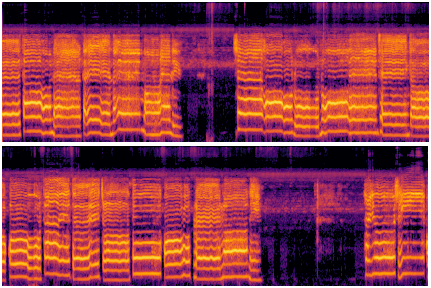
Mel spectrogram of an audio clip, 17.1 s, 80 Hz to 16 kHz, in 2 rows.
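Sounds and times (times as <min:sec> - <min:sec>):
woman singing unaccompanied: 0:00.0 - 0:13.8, 0:14.8 - 0:17.0.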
